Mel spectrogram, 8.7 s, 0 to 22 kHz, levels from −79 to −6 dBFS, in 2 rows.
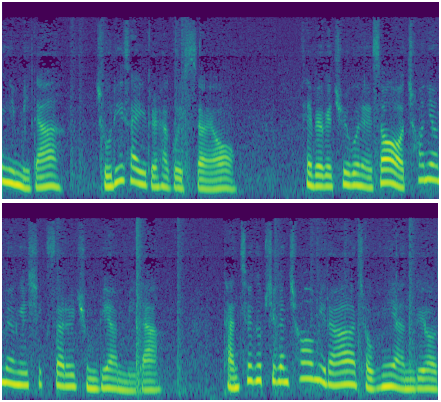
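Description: At 2.73 s the room background drops out for about 0.26 s. Comfort noise replaces it, a smooth, featureless hiss about 1 dB quieter. It recurs at 6.45 s for 0.12 s, about 2 dB quieter. Likely cause: discontinuous transmission muting the sender during pauses.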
